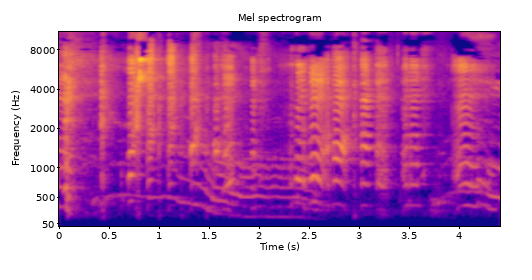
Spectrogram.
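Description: A baby laughing hysterically in repeated high-pitched fits of giggles, set off by paper being ripped. A short, sharp tearing noise comes right at the start.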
